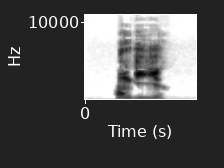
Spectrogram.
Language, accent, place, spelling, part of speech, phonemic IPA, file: French, France, Lyon, anguilles, noun, /ɑ̃.ɡij/, LL-Q150 (fra)-anguilles.wav
- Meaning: plural of anguille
